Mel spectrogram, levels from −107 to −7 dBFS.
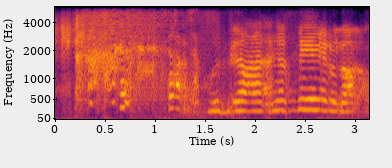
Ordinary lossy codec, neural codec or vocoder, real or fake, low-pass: Opus, 24 kbps; codec, 16 kHz, 1 kbps, FreqCodec, smaller model; fake; 5.4 kHz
